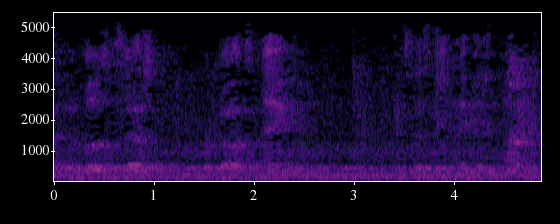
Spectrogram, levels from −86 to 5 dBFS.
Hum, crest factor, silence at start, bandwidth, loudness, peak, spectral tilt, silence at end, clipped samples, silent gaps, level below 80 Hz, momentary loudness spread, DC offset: none; 16 dB; 0 s; 5.4 kHz; -53 LUFS; -38 dBFS; -3.5 dB/octave; 0 s; under 0.1%; none; -78 dBFS; 6 LU; under 0.1%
